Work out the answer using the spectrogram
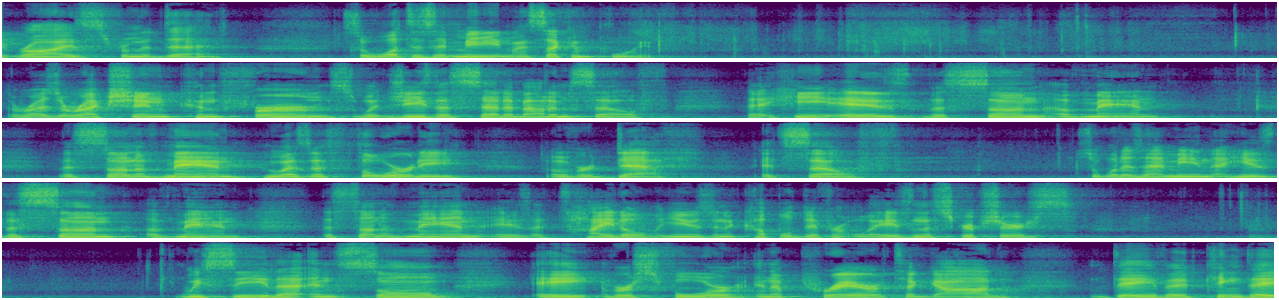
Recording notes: Preached on November 8, 2015 at Veritas East.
